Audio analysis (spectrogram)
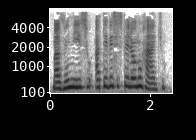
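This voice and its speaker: High-voiced Brazilian woman narrating, slightly muffled. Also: brisk, dark tone. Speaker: radio documentary narrator. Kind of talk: scripted narration.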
